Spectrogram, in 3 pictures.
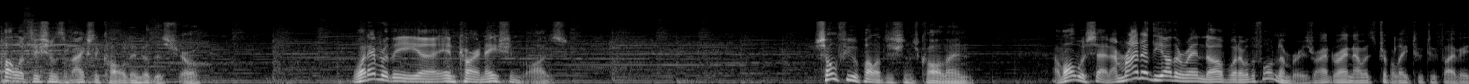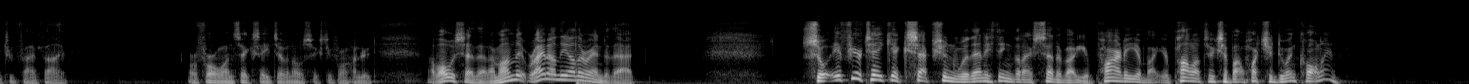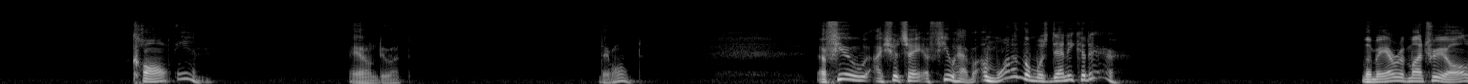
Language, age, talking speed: English, 60-79, 150 wpm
